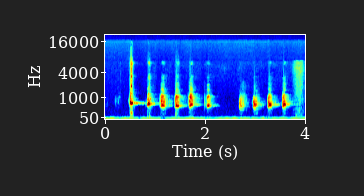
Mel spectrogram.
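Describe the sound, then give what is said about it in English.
A voice imitates a hen just waking up, with very quiet, muffled clucking: about eleven low, short clucks in a steady rhythm, split into two runs by a brief pause, with no speech over them. “But if it's something, you know, if I want to try to mimic a hen who's just waking up, it's a very quiet kind of clucking, almost like you put in your shirt and you're muffling it, kind of like a...”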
